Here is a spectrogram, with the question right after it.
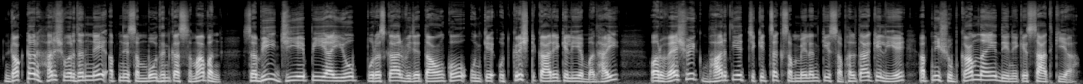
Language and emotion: Hindi, neutral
